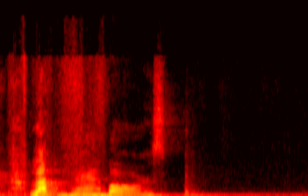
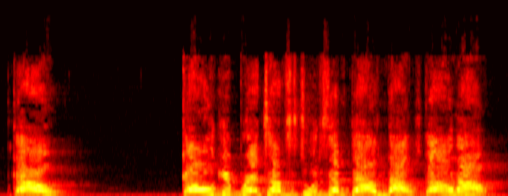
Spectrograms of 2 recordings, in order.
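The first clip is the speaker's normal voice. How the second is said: mock urging; 7 semitones higher, 8 dB louder than usual. Mock urging George to pay.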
